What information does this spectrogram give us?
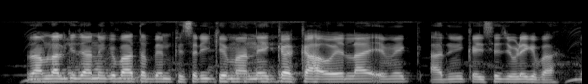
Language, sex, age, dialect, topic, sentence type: Bhojpuri, male, 18-24, Western, banking, question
